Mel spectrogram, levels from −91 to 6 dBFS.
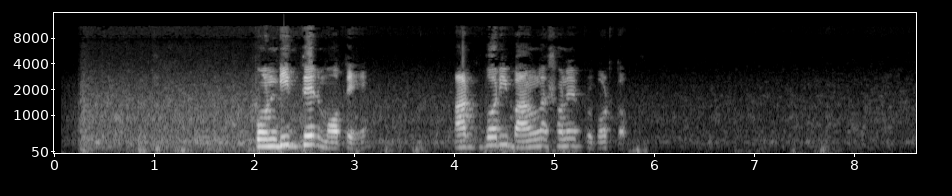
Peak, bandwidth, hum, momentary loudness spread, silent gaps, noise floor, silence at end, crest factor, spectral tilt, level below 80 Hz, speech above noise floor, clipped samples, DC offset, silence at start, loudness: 0 dBFS; 11.5 kHz; none; 27 LU; none; -59 dBFS; 2.95 s; 20 dB; -5.5 dB/octave; -54 dBFS; 43 dB; under 0.1%; under 0.1%; 0.25 s; -15 LUFS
